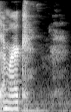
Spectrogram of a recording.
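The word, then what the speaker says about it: Aymeric: I am Emmerich, Lord Commander of the Temple Knights. Okay, it's pronounced Emmerich, with more of an E than an A. Alphino Leveilleur, at your service. Your reputation precedes you, Sir Emmerich.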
